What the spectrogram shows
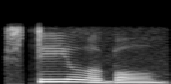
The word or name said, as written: stealable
